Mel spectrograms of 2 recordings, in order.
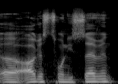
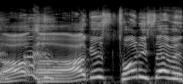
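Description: First: It is said in a flat, low-energy way. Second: It is said in a lively, energetic way. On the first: The speaker calls it wrong. "Why don't you sound more, like, lively when you say shit?" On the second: The speaker calls it right. "let me say this again"

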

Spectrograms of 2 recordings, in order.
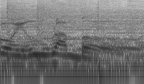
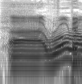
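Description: First: It is said in a put-on announcer-style voice. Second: It is said in a normal speaking voice.

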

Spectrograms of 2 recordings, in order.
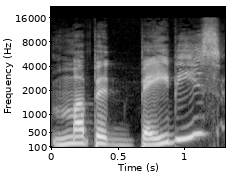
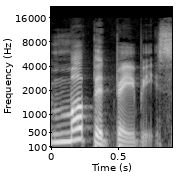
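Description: First: The stress falls on the word Babies. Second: The stress falls on the word Muppet.

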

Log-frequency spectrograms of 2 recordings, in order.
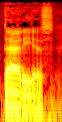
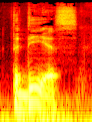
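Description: First: The name is said the usual English way. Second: The name is said the Greek way. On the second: "my name is actually pronounced Thaddeus, which is the Greek pronunciation"

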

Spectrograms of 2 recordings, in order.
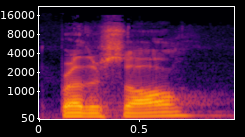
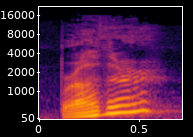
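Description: First: It is said boldly, as a confident greeting. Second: It is said fearfully, as a hesitant question.

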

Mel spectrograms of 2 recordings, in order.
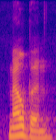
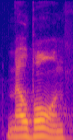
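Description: First: The second syllable is short and reduced. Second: The second syllable is a full 'bourne'. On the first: The speaker calls it right. "How you say it?" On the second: The speaker calls it wrong. "What did I say?"

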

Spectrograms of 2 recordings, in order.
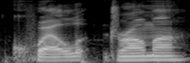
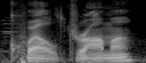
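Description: First: The middle syllable sounds like 'droh'. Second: The middle syllable sounds like 'drah'. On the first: The speaker calls it right. "It's Ulrich Quelldroma" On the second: The speaker calls it wrong. "not Quelldrama"

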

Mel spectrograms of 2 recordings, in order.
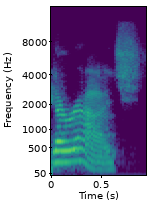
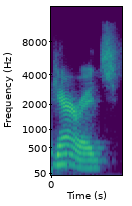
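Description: First: It is said with an American pronunciation. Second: It is said with a British pronunciation. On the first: "In American English, we say garage" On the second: "And in British English, we tend to say garage"

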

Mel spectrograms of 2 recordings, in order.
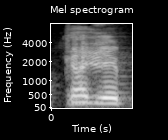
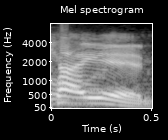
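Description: First: It is said like the name Kanye. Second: It is said as kai-EN. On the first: The speaker calls it wrong. "It's not called Kanye" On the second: The speaker calls it right. "Cayenne, that's how you pronounce it"

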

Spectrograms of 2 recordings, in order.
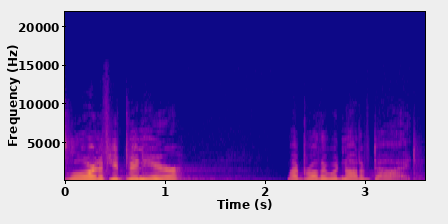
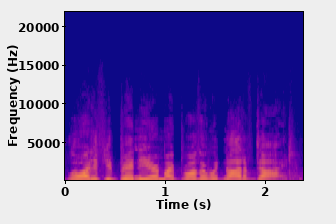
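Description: First: The voice sounds calm and trusting. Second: The voice sounds harsh and bitter. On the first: She is expressing faith in him. "we hear that as an expression of faith" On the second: She is blaming him for not coming. "What if she said it like this?"

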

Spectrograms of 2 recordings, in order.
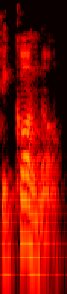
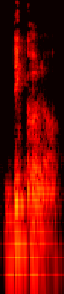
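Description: First: The stress is on the second syllable. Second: The stress is on the first syllable. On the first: The speaker calls it wrong. "not dicono, no" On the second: The speaker calls it right. "no, dicono"

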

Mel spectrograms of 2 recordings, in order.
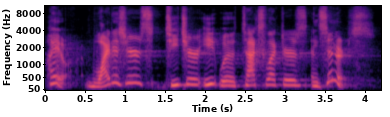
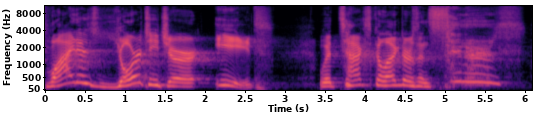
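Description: First: It sounds like a sincere, honest question. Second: It sounds like a condescending Valley Girl voice.

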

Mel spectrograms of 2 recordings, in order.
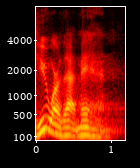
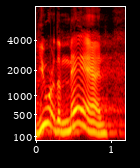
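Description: First: It sounds like a serious, direct accusation. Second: It sounds like casual, admiring praise.

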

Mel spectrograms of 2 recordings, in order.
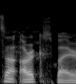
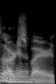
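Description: First: The first syllable ends with a 'k' sound. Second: The first syllable ends with a 'ch' sound. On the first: The speaker calls it wrong. "It's not Arcspire" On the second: The speaker calls it right. "it is Archspire, isn't it?"

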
